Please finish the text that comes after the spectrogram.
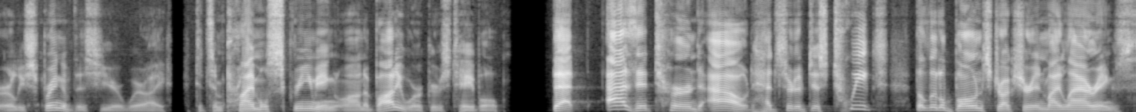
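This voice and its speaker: A man in his late fifties hosting an astrology podcast, talking casually and expressively, rising to emphatic highs and dropping into quiet asides. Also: dry recording, clean studio sound. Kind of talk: casual conversational chat.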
